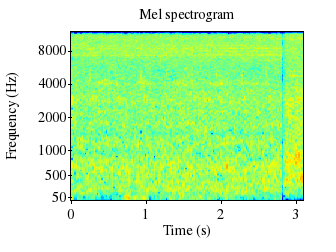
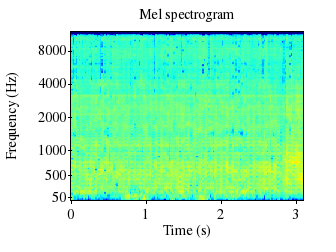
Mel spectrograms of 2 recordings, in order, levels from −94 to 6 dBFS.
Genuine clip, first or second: first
